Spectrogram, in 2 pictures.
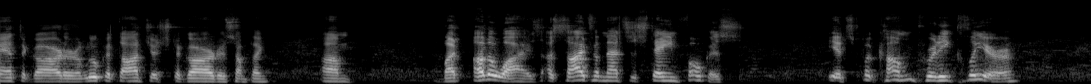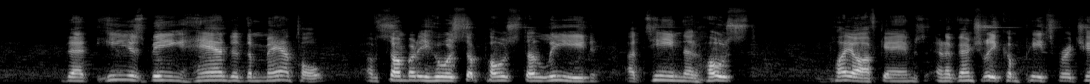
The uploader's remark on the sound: WolvesFest 2023. At Falling Knife Brewing Company for a live podcast where they answer in-person listener questions.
